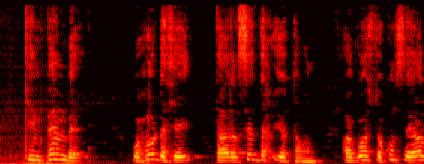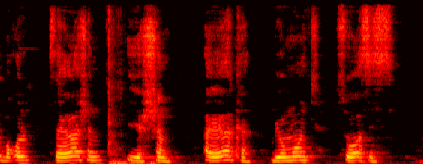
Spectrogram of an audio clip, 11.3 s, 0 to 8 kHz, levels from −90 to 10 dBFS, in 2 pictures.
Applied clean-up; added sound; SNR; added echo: classical method WPE with log-MMSE.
